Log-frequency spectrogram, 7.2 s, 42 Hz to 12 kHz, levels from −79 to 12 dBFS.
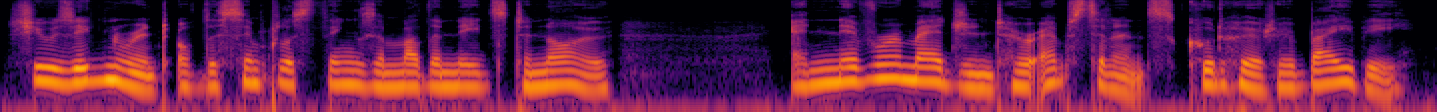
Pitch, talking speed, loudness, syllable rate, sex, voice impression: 165 Hz, 175 wpm, -17 LUFS, 5.4 syllables/s, female, feminine, adult-like, tensed, powerful, clear, slightly raspy, intellectual, slightly friendly, lively, slightly sharp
